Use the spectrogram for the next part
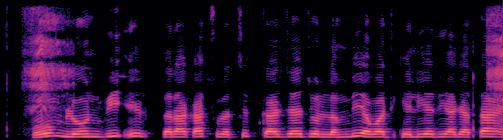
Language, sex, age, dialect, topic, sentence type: Hindi, male, 18-24, Awadhi Bundeli, banking, statement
